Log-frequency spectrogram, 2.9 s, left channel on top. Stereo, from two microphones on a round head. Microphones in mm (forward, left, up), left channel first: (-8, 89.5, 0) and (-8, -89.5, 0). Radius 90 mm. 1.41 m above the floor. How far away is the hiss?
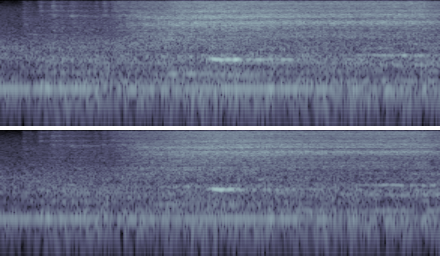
About 5.5 m.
